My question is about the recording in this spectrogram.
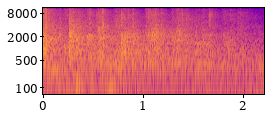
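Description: Applause, dying away steadily.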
